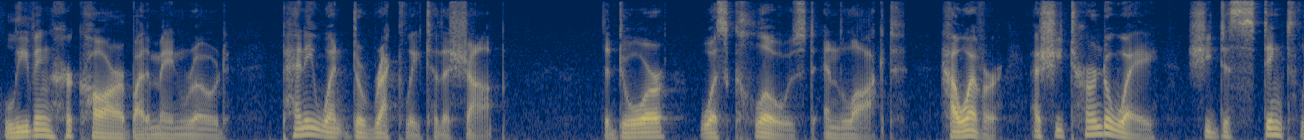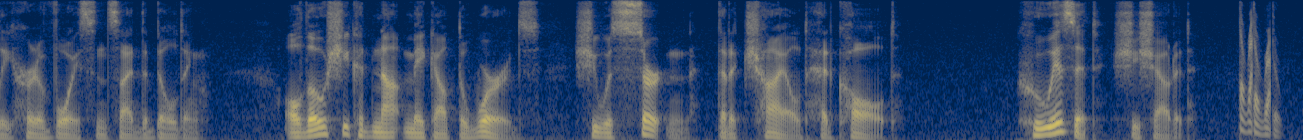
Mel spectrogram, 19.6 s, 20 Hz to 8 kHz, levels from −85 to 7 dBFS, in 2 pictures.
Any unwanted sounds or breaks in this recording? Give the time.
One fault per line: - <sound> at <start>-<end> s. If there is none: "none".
- chirp at 19.1-19.4 s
